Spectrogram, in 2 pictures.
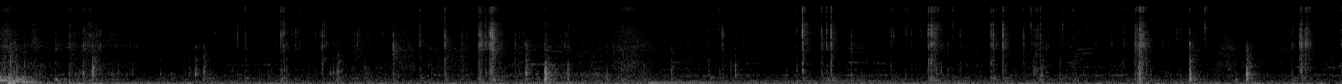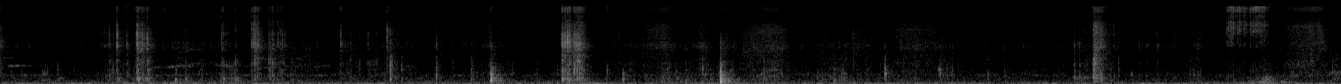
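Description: A plastic-wrapped parcel being slit with a utility knife and pulled open: irregular crinkling and tearing of the plastic wrap, with sharp crackles now and then.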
